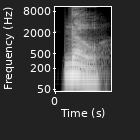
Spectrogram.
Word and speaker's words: know: No. Is that N-O or K-N-O-W? K-N-O-W, but the pronunciation is the same. No and no, N-O.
